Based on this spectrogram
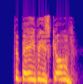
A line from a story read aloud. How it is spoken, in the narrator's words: sobbed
